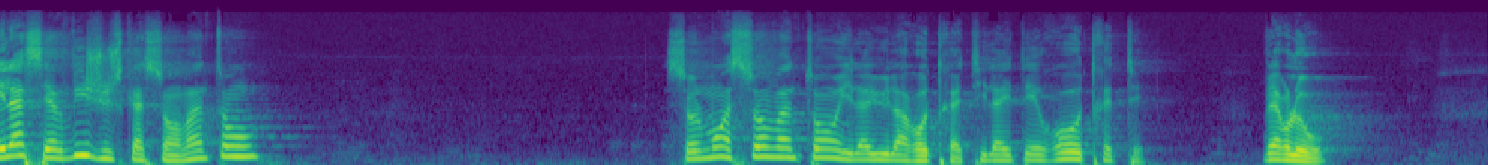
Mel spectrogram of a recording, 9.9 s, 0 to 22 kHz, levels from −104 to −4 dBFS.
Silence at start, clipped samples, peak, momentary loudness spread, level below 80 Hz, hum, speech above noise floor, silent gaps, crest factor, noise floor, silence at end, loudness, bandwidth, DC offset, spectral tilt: 0 s; under 0.1%; -6 dBFS; 12 LU; -46 dBFS; none; 50 dB; none; 18 dB; -71 dBFS; 1.1 s; -22 LUFS; 13 kHz; under 0.1%; -6.5 dB/octave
